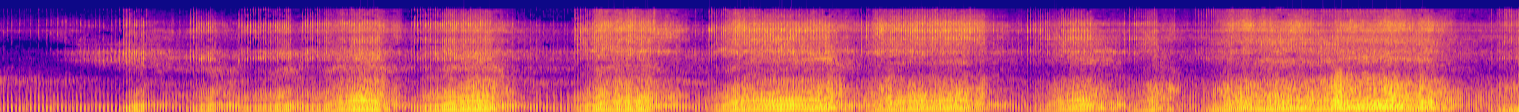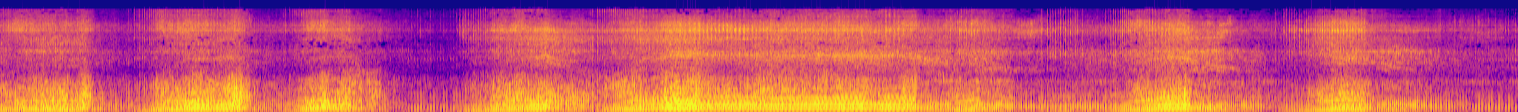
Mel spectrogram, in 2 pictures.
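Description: Gas string trimmer engine revving up and down over and over as it cuts grass, each rise and fall of pitch lasting one to two seconds, after a short stretch of low running at the start.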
